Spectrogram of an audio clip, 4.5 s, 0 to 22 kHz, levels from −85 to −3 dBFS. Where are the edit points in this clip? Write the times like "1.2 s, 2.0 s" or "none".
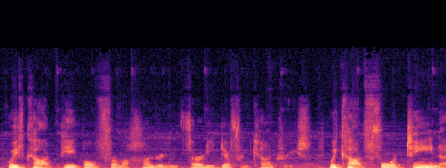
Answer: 3.1 s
